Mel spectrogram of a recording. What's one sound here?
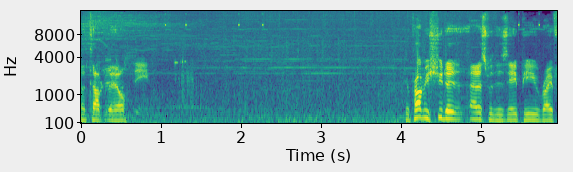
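A helicopter's rotor whirs overhead.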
